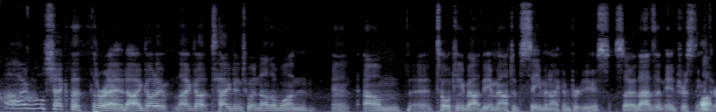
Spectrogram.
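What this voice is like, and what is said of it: Australian accent. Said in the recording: “Because I'm fucking Australian, mate... you're Australian... you said it in an Australian accent”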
